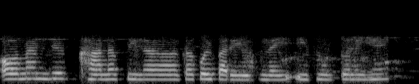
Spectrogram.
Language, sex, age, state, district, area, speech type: Hindi, female, 18-30, Madhya Pradesh, Chhindwara, urban, conversation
